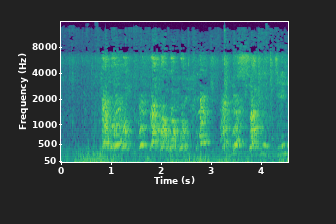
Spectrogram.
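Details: German Shepherds among a group give rough, clustered barks roughly every half second, some with a whining edge, over a constant low background rumble.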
